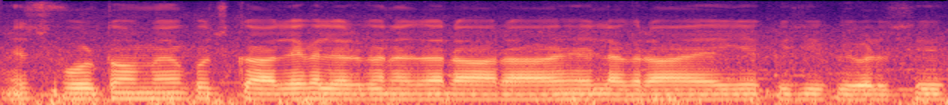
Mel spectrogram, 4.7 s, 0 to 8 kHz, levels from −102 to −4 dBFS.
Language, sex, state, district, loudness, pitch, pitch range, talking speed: Hindi, male, Bihar, Jahanabad, -15 LUFS, 110 Hz, 110-115 Hz, 240 wpm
